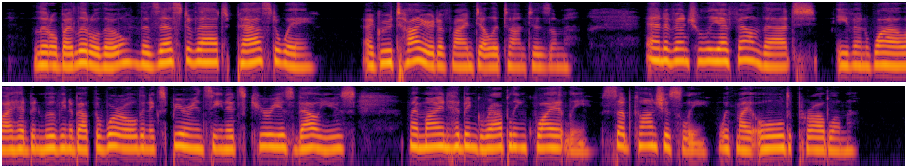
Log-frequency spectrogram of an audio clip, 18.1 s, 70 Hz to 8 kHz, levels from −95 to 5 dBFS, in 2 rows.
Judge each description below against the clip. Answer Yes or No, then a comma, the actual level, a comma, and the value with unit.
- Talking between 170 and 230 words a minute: No, average, 155 wpm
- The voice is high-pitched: Yes, high, 205 Hz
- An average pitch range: Yes, average, 3.1 semitones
